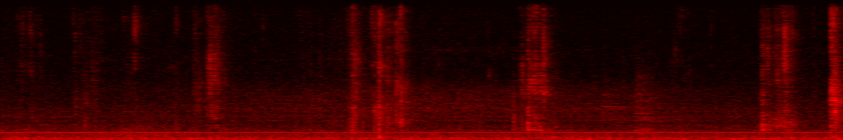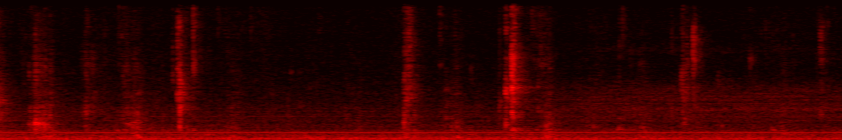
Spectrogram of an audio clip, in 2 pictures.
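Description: Eating sounds of pork humba being eaten by hand off the bone: scattered short lip smacks and chewing clicks, over a faint steady hum.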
